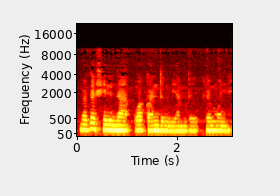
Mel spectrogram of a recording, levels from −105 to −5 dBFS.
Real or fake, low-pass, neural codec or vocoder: real; 9.9 kHz; none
